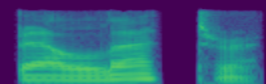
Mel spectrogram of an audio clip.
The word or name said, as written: belles lettres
